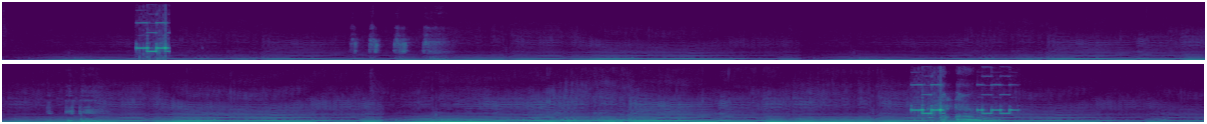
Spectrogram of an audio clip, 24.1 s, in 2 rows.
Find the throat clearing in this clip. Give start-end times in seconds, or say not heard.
3.5-4.5, 12.4-13.2, 21.2-22.1.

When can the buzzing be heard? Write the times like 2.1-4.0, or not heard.
0.0-24.0.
